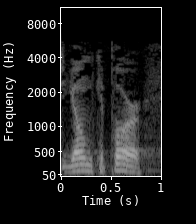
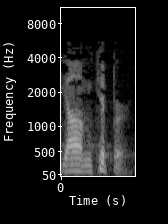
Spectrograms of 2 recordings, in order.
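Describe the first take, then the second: First: It is said with a Hebrew pronunciation. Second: It is said with an American pronunciation.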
